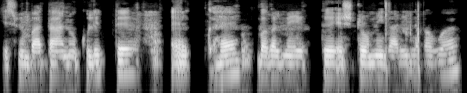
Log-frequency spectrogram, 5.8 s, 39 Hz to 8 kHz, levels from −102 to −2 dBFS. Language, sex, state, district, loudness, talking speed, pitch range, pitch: Hindi, male, Bihar, Vaishali, -18 LUFS, 125 wpm, 110-115 Hz, 110 Hz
